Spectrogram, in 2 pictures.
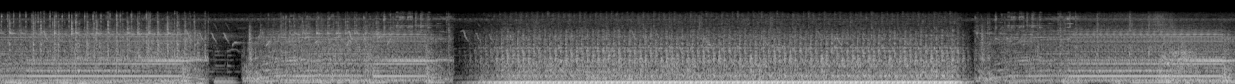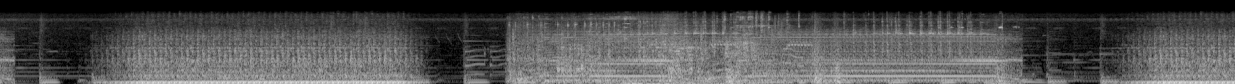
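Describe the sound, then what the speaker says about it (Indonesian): A blue Ford tractor with a loader runs on a farm, its engine holding a steady mechanical drone with a whirring, machine-like tone that drops out briefly in a few short gaps before resuming. "Lihat, traktor biru dengan loader sedang beraksi di tengah kebun hijau"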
